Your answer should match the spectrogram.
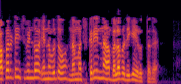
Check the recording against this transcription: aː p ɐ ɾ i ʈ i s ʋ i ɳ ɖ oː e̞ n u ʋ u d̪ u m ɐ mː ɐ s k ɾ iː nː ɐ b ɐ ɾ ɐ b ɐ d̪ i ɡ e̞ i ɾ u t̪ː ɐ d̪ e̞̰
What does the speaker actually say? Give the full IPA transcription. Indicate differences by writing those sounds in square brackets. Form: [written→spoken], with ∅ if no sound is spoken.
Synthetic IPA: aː p ɐ ɾ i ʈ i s ʋ i ɳ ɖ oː e̞ [n→nː] u ʋ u d̪ u [m→n] ɐ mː ɐ s k ɾ iː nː ɐ b ɐ [ɾ→l] ɐ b ɐ d̪ i ɡ e̞ i ɾ u t̪ː ɐ d̪ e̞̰

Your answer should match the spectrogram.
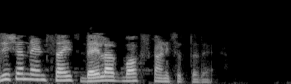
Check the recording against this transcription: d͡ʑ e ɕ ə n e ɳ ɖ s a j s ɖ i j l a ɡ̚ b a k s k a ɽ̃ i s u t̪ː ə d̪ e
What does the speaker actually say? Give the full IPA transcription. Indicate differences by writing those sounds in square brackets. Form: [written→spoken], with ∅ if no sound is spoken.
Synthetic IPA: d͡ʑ [e→i] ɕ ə n e ɳ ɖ s a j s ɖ [i→a] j l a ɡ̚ b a k s k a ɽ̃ i s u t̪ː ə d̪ e

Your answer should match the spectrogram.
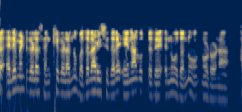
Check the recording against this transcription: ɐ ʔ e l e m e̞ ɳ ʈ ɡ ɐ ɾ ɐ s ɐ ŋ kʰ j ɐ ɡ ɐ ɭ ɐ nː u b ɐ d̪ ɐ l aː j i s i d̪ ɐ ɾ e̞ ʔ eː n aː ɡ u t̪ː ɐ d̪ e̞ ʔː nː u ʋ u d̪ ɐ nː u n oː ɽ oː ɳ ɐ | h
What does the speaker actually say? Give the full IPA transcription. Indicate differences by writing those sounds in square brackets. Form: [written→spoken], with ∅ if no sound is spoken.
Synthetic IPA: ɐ ʔ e l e m e̞ ɳ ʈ ɡ ɐ [ɾ→ɭ] ɐ s ɐ ŋ kʰ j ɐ ɡ ɐ ɭ ɐ nː u b ɐ d̪ ɐ l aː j i s i d̪ ɐ ɾ e̞ ʔ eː n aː ɡ u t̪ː ɐ d̪ e̞ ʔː nː u ʋ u d̪ ɐ nː u n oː ɽ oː ɳ ɐ | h

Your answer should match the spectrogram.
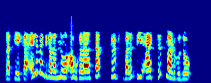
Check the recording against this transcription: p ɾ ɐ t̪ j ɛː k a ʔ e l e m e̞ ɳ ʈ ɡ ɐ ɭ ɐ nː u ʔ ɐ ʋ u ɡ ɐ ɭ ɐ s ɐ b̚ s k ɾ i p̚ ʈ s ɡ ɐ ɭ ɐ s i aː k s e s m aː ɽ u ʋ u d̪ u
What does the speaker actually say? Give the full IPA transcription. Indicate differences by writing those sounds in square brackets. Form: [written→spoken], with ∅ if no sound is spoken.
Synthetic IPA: p ɾ ɐ t̪ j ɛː k [a→ɐ] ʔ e l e m e̞ ɳ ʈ ɡ ɐ ɭ ɐ nː u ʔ ɐ ʋ u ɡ ɐ ɭ ɐ s ɐ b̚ s k ɾ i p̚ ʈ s [ɡ→b] ɐ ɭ ɐ s i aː k s e s m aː ɽ u ʋ u d̪ u

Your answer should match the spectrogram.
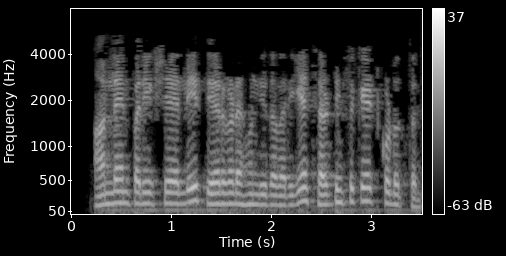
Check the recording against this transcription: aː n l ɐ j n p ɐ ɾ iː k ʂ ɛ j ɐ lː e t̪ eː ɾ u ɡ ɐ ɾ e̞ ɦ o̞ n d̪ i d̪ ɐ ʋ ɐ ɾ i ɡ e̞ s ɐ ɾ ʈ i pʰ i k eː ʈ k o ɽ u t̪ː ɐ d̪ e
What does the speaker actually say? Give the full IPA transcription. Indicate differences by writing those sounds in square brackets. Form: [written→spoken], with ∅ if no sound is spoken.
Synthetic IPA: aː n l ɐ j n p ɐ ɾ iː k ʂ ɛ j ɐ lː [e→i] t̪ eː ɾ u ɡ ɐ [ɾ→ɽ] e̞ ɦ o̞ n d̪ i d̪ ɐ ʋ ɐ ɾ i ɡ e̞ s ɐ ɾ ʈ i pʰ i k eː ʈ k o ɽ u t̪ː ɐ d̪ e

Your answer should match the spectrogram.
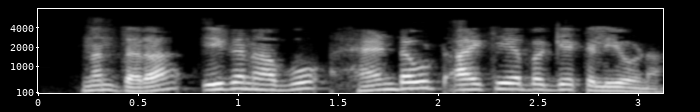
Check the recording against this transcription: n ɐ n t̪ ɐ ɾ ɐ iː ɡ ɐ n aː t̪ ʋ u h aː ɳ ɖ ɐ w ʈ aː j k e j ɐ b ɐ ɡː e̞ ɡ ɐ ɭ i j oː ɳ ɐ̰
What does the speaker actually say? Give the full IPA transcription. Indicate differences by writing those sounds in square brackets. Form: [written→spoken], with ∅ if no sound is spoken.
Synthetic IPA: n ɐ n t̪ ɐ ɾ ɐ iː ɡ ɐ n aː [t̪→∅] ʋ u h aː ɳ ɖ ɐ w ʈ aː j k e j ɐ b ɐ ɡː e̞ [ɡ→k] ɐ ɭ i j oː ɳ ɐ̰

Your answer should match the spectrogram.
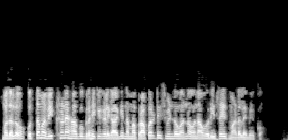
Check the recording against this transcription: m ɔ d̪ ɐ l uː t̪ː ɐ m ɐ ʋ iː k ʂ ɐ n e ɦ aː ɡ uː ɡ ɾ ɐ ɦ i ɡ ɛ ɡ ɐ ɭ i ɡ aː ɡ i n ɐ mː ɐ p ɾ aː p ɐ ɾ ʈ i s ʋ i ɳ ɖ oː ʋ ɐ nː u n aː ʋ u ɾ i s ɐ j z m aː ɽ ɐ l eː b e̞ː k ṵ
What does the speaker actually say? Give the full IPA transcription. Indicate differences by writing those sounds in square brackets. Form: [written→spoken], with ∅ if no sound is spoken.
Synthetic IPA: m ɔ d̪ ɐ l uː t̪ː ɐ m ɐ ʋ iː k ʂ ɐ [n→ɳ] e ɦ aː ɡ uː ɡ ɾ ɐ ɦ i [ɡ→k] ɛ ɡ ɐ ɭ i ɡ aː ɡ i n ɐ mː ɐ p ɾ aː p ɐ ɾ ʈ i s ʋ i ɳ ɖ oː ʋ ɐ nː u n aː ʋ u ɾ i s ɐ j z m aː ɽ ɐ l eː b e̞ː k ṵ

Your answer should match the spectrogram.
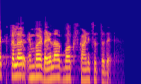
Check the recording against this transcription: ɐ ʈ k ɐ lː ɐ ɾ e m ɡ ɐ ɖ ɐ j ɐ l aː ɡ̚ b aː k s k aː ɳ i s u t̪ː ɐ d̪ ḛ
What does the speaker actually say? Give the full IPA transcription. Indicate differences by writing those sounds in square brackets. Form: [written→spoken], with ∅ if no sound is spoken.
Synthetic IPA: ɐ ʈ k ɐ [lː→l] ɐ ɾ e m [ɡ→b] ɐ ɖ ɐ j ɐ l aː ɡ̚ b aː k s k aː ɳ i s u t̪ː ɐ d̪ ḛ

